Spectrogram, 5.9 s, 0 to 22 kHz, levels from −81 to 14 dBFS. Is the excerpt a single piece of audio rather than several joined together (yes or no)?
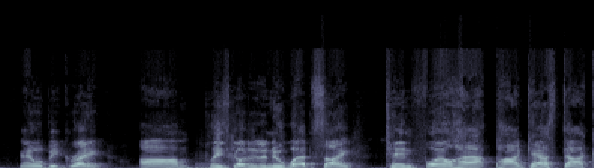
yes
